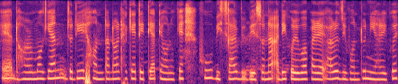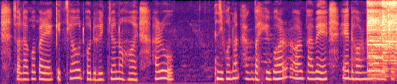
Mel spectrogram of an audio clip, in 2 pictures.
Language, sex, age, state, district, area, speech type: Assamese, female, 18-30, Assam, Majuli, urban, spontaneous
